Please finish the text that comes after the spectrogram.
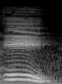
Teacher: ई में बदल जाता है क्यों क्योंकि दीर्घ ई में हमने पढ़ा है कि ह्रस्व स्वर से दो गुना समय लगता है तो इ को हमने लंबा उच्चारण कर दिया ई तो ई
